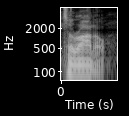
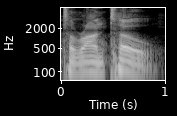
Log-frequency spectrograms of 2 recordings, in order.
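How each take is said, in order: First: The second T sound is dropped entirely. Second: The second T sound is clearly pronounced. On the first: The speaker calls it right. "you don't pronounce the T. It's Toronto" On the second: The speaker calls it wrong. "so it's not Toronto"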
